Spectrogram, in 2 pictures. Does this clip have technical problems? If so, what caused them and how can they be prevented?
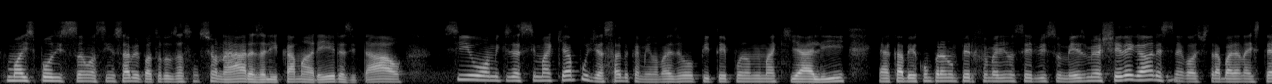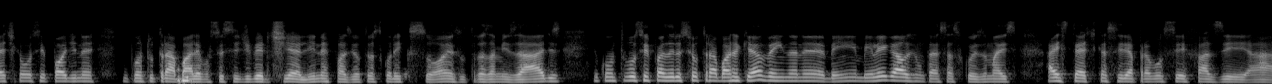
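Yes. There is echo leak at 0.01–0.06, 0.31–0.40, 0.66–0.75, 1.88–2.03 and 16.75–16.82 s. A faint copy of the speech comes back about 0.46 s late. It is very quiet, roughly 40 dB down, but louder at 16.75 s, nearer 25 dB down. The likely cause is a far-end loudspeaker whose echo canceller let part of the microphone pickup through. A headset or lower speaker volume at that end prevents it.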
